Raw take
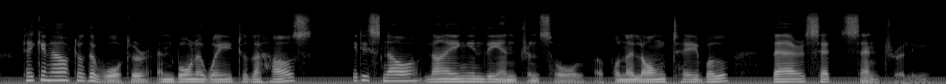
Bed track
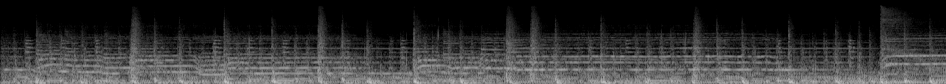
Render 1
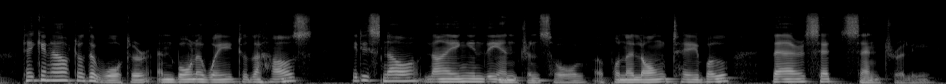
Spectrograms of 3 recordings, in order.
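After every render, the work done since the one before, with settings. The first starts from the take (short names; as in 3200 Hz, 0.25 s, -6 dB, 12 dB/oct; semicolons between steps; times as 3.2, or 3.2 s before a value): notches 60/120/180/240/300 Hz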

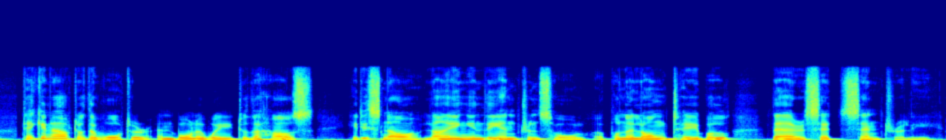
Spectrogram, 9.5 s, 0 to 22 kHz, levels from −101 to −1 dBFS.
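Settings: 1.33–2.4 air absorption 420 m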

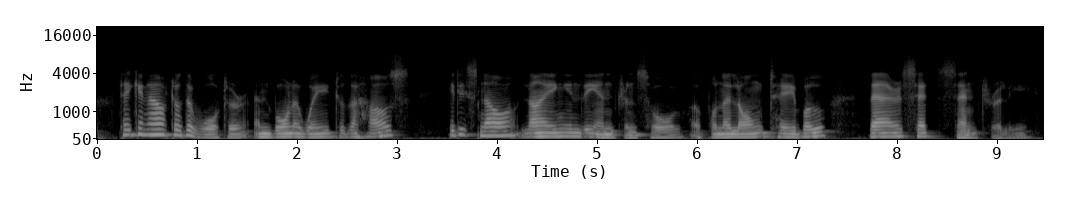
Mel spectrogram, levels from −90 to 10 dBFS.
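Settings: ladder low-pass 3300 Hz, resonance 20%; noise-modulated level, depth 60%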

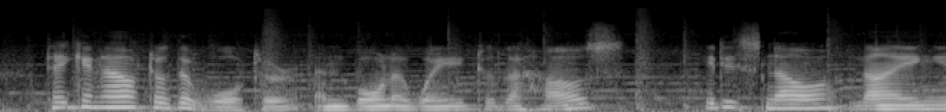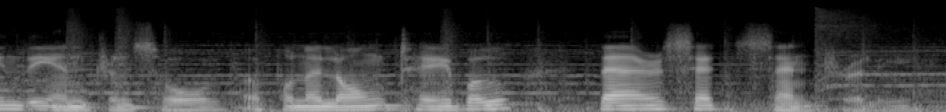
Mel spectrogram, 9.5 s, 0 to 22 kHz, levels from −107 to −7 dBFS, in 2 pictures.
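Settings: add bed track -32.5 dB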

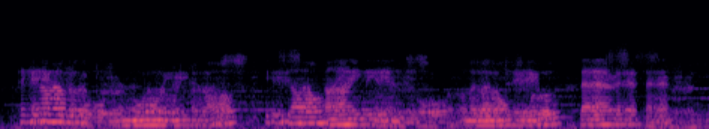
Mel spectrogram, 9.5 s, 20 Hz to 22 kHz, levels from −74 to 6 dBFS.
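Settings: non-linear reverb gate 0.22 s rising, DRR -6 dB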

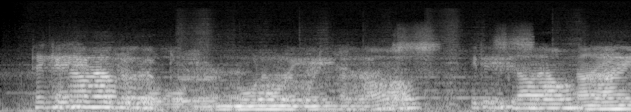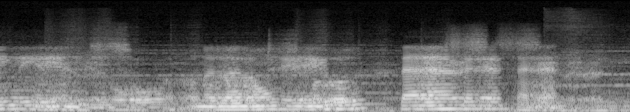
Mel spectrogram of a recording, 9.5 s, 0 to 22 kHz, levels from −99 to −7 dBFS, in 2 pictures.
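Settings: gain +11.5 dB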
